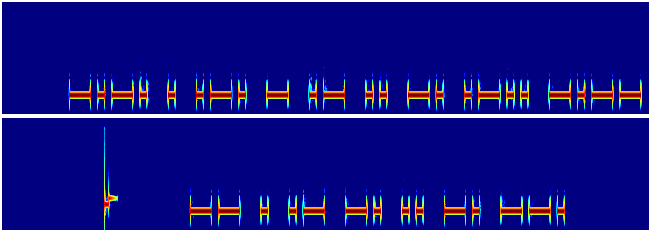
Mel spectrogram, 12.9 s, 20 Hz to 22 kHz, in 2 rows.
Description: Morse code, heard as a keyed tone, about 17 wpm, 700 Hz. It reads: CERTAINLY MEANING
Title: Sentences from Top 900 Words - New Word Drill - 17wpm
